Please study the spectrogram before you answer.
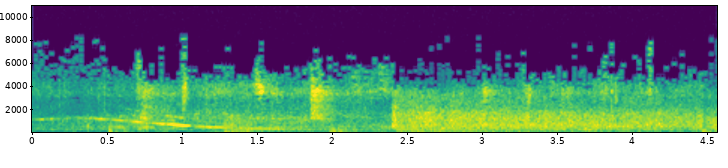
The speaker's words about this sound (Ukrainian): А оце вибухи були? Це їхні гради працювали.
